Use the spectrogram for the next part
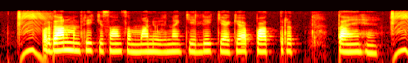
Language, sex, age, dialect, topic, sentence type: Hindi, female, 25-30, Garhwali, banking, question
